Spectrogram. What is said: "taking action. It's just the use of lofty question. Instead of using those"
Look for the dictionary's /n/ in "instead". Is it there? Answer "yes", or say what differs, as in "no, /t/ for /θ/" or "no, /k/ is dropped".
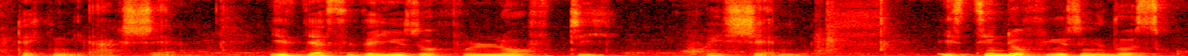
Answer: no, /n/ is dropped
